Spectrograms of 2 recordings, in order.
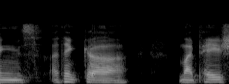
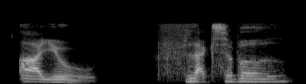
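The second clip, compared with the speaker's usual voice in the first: put-on elderly old man voice; 3 semitones higher than usual. Told to continue with the old man voice while asking a question. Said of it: "continue with the old man voice".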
